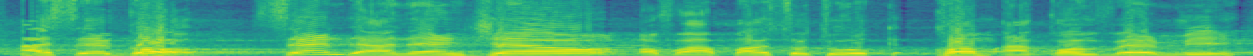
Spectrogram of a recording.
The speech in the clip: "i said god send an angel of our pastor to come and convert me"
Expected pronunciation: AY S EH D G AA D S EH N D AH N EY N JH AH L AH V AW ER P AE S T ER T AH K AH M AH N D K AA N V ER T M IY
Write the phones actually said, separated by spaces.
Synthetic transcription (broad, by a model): AY S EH G AA D S EH N D AH N EY N JH AH L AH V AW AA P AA S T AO T AH K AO M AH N K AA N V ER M M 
